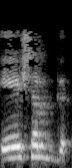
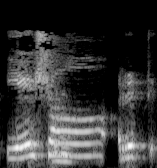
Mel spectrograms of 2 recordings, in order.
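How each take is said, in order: First: The two words are run together. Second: The two words are said separately. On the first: "They would have given us esherg" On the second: "Sandhi, break it"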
